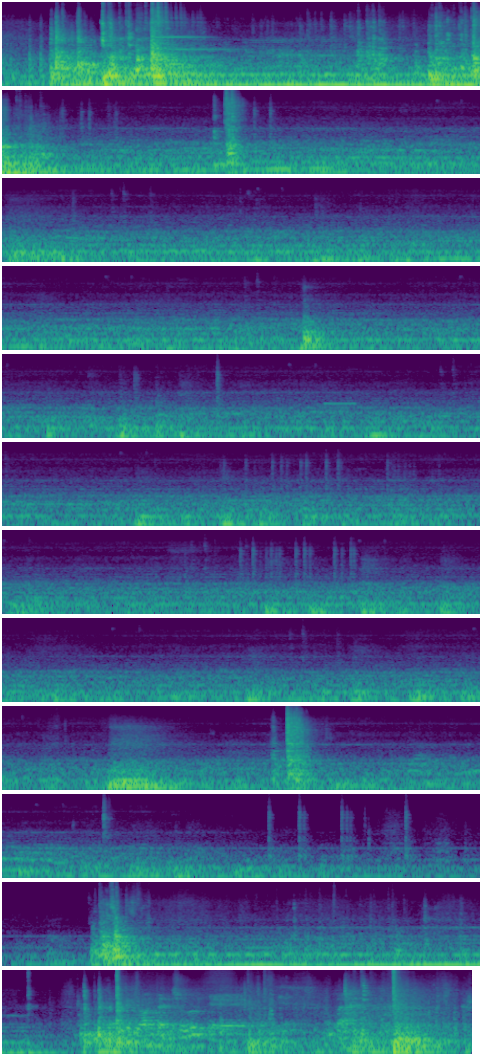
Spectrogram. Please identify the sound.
in an elevator with occasional neighbour neighbourhood noises and jabbering COMPRESSED
neighbourhood, jabbering, noises, neighbour, elevator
